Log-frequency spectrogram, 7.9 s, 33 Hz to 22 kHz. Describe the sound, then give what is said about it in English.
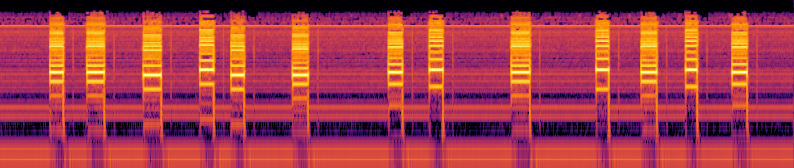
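Telephone keypad tones dial a number, 13 short, clear beeps in an uneven rhythm over a faint steady hum, with no voices. “Please enter the number you wish to dial.”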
